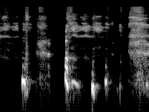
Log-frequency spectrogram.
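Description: A few short, raspy throat-clearing and cough-like bursts from a person come in quick succession with brief gaps between them, fairly quiet overall.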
